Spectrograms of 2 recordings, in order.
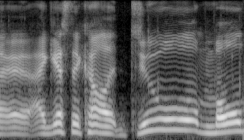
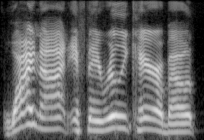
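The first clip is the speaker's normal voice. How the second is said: mock reasoning; 6 semitones higher, 3 dB louder than usual. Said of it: "part of me goes".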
